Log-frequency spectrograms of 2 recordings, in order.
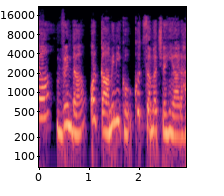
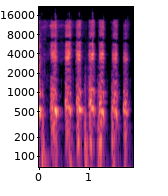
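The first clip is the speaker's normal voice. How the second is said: high-pitched crazed giggle; mad cackle; 11 semitones higher than usual. Acted. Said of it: "खिलखिलाकर हंसने लगी". (पागलों जैसी ऊँची खिलखिलाहट)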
